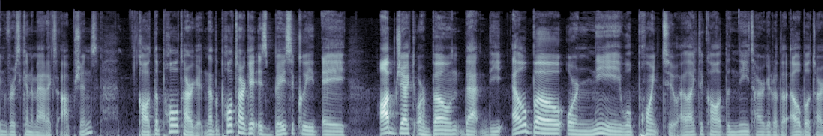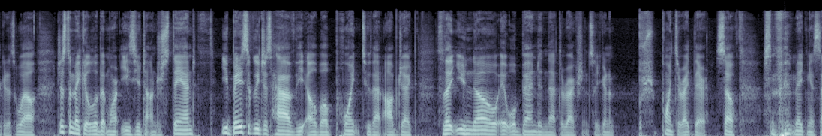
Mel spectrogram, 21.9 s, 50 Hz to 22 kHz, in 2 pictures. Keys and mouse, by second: 0.0-1.0 right drag, 0.6-4.9 drag.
